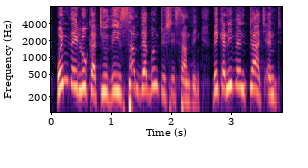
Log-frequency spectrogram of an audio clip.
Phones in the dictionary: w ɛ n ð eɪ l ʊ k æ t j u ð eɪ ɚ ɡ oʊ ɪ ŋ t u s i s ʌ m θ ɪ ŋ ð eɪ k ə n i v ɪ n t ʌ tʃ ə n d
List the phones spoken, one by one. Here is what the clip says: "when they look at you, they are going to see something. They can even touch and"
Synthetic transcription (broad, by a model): w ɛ n ð eɪ l ʊ k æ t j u ð eɪ ɚ ɡ oʊ ɪ ŋ t u s i s ʌ m θ ɪ ŋ ð eɪ k ə n i v ɪ n t ʌ tʃ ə n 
